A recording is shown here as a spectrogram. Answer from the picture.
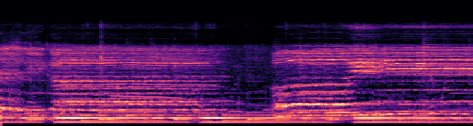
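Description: A mixed-voice church choir singing a slow carol, accompanied by acoustic guitar and double bass. Beneath the voices a low bass note is held and changes about every two seconds.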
